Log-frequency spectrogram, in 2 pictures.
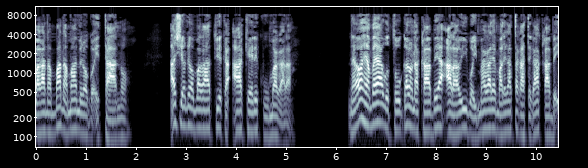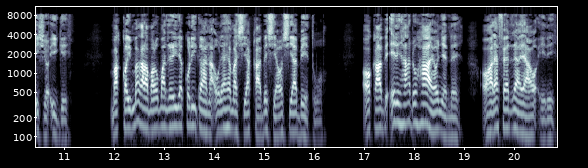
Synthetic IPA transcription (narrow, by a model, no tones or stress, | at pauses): aɣanamanamameɾɔɡɔ̰ʔetaːnɔ | aɕijɔneɔmaɣaːtweka̰ʔakɛːɾekuːmaɣa̰ɾa̰ | najɔɦɛmajaɣotoːɡanɔnakaːbɛjaʔaɾawiβɔimaɣaɾɛmaɾeɣataɣateɣakaːbɛ̰iɕjɔʔiɡe | makɔimaɣaɾamaɾomanɛɾeiɾɛkoɾiːɡana̰ʔoɾeaɦɛmaɕiakaːbɛɕiaɔɕiabeːtwɔ | ɔ̰kaːbeʔeɾeɦadoɦajɔɲɛnɛ | ɔ̰haɾeafɛdɛɾɛajaɔʔeɾe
